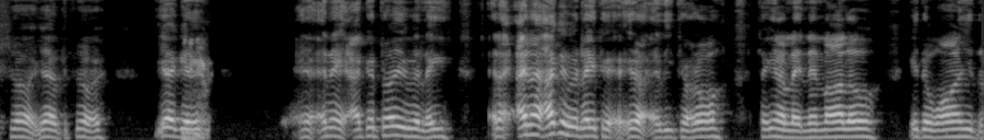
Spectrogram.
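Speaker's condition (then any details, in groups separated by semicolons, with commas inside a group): Cerebral palsy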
